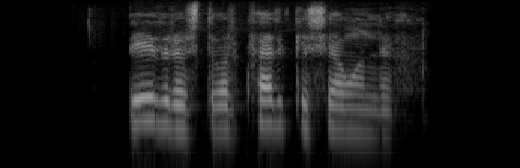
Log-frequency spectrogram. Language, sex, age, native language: Icelandic, female, 40-49, Icelandic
